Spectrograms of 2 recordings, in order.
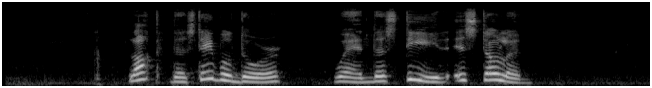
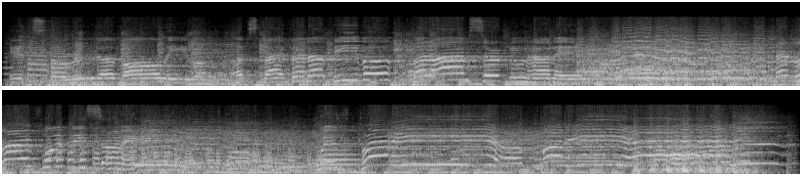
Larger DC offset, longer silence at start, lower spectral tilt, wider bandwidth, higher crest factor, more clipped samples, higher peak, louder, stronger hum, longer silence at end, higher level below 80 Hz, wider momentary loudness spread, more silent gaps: second, under 0.1% vs 0.2%; first, 1.25 s vs 0 s; second, -4 dB/octave vs -6 dB/octave; first, 16 kHz vs 11 kHz; about the same, 18 dB vs 16 dB; neither; second, -8 dBFS vs 0 dBFS; second, -24 LUFS vs -16 LUFS; neither; first, 1.2 s vs 0 s; second, -68 dBFS vs -28 dBFS; first, 8 LU vs 5 LU; neither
